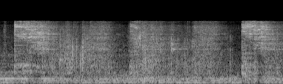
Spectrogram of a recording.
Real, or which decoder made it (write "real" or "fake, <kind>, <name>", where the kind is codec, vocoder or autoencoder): real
